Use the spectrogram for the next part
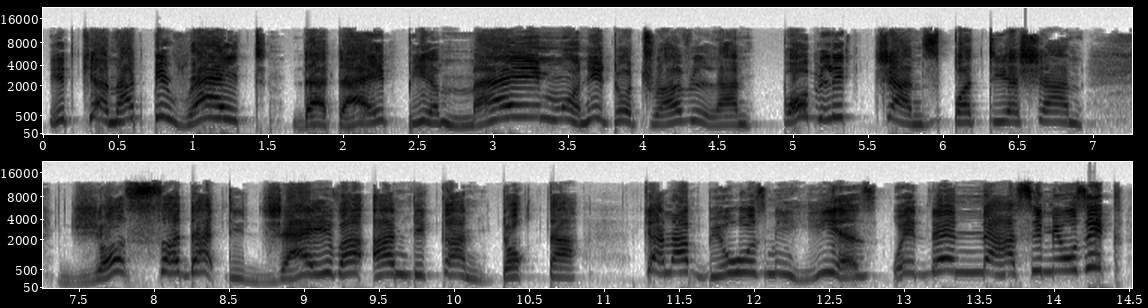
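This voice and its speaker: A woman's voice: very high-pitched, big pitch swings, slow pace, bright, forceful tone, no echo, studio quality, exaggerated voice. A woman voicing a cranky old Jamaican granny in a comic audio rant, indignant and scolding in Patois.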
